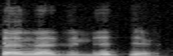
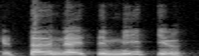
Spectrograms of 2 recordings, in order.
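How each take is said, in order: First: It is said in an irritated, annoyed tone. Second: It is said in a friendly, nice tone.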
